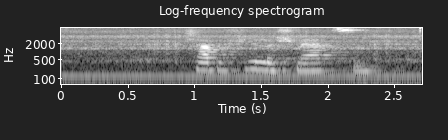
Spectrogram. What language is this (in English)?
German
